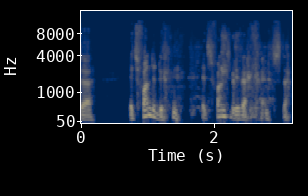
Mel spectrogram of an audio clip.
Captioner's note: chuckles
